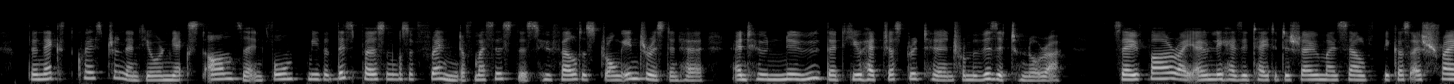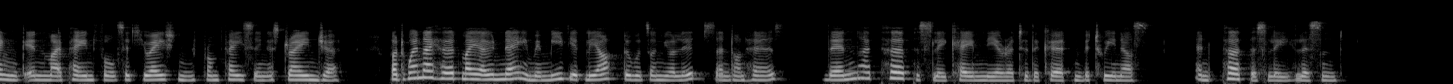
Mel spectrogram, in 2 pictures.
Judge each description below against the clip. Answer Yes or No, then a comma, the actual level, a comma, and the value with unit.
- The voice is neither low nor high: No, high, 215 Hz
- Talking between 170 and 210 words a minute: Yes, average, 175 wpm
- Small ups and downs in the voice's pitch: No, average, 3.2 semitones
